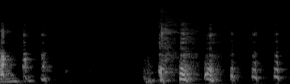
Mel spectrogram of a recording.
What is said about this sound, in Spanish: tos, tosiste acá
